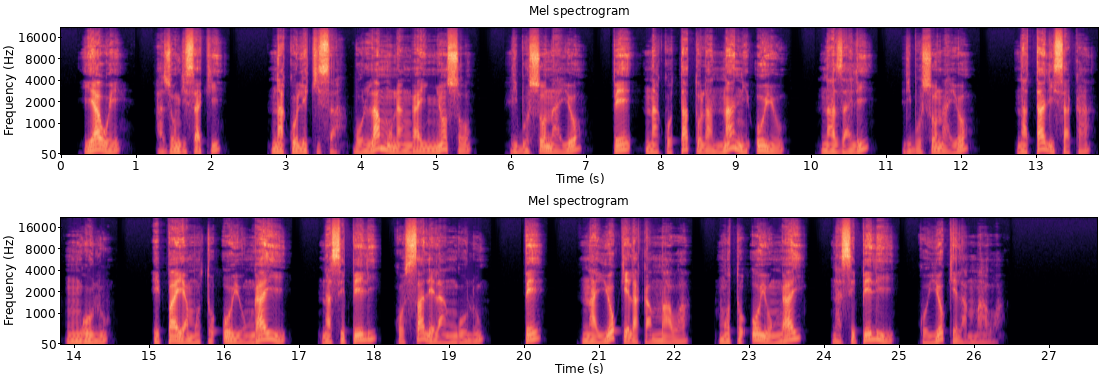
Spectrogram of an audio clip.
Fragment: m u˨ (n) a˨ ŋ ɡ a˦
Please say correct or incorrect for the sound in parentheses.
correct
